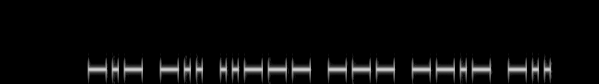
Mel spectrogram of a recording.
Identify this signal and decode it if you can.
Morse code, heard as a keyed tone, about 20 wpm, 700 Hz. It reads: KD2OQD
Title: USA Call Signs - 6 Characters - Repeated 3x - 20wpm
